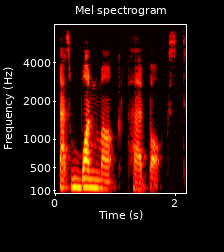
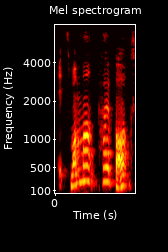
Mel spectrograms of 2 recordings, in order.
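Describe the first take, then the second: First: That's one mark per box said slowly, each word weighed; slow, deliberate stress on "one"; slow emphasis. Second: "mark" punched higher and louder; raised, emphatic "one mark per box"; emphatic stress. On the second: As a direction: hit "mark" hard and high. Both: Shown as a demonstration. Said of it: "think about the amount you are writing for one mark".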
